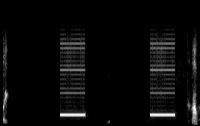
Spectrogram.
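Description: Two identical steady bleep tones, each about half a second long and starting nearly two seconds apart, laid over a recorded phone call where the caller gives their phone number: a censor bleep blanking out the number. A brief faint scrap of voice sits between the bleeps.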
